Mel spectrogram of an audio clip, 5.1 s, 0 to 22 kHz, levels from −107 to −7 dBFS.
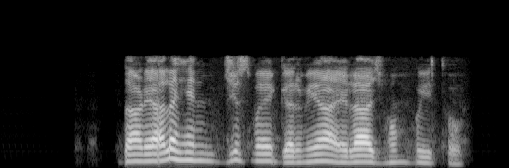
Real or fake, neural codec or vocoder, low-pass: fake; codec, 16 kHz, 16 kbps, FunCodec, trained on Chinese and English, 50 frames a second; 5.4 kHz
